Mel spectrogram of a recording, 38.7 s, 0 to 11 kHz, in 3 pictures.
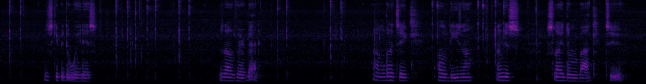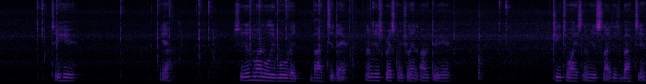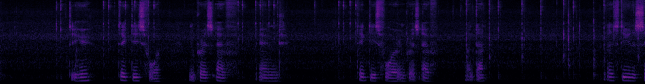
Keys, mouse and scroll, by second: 1.7 ctrl+z, 3.0 scroll down 2, 3.5-3.8 scroll up 2, 4.1-5.3 scroll up 2, 5.3-5.8 scroll down 2, 6.1-6.4 scroll up 1, 6.6 scroll down 1, 8.9 right click, 10.2-14.1 shift+middle drag, 10.6 g, 14.1 shift+click, 14.3-16.1 shift+middle drag, 16.1 scroll down 1, 19.0-19.6 scroll up 1, 19.6 shift+middle click, 19.9-20.5 scroll up 1, 20.5 ctrl+r, 22.1-23.3 middle drag, 23.3 right click, 23.7 g, 27.3 shift+click, 28.2 right click, 28.5 shift+right click, 28.8 shift+right click, 29.9 f, 30.9 right click, 32.4 f, 32.9 shift+right drag, 33.9 f, 34.1 scroll down 1, 34.7 Tab, 35.4-38.7 shift+middle drag, 38.5-38.7 scroll up 2.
